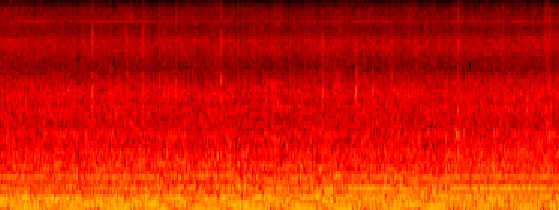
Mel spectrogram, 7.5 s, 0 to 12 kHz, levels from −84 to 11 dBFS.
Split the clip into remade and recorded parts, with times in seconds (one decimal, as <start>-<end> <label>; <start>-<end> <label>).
0.0-0.6 recorded; 0.6-1.2 remade; 1.2-2.0 recorded; 2.0-4.7 remade; 4.7-5.2 recorded; 5.2-6.0 remade; 6.0-7.5 recorded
